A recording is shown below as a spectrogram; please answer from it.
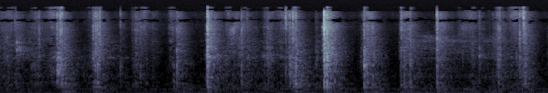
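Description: Tarot deck being shuffled by hand: a run of light card slaps and clicks, about three a second.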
